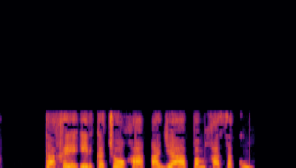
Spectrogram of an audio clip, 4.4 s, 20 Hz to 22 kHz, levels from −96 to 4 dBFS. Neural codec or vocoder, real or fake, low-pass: none; real; 7.2 kHz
